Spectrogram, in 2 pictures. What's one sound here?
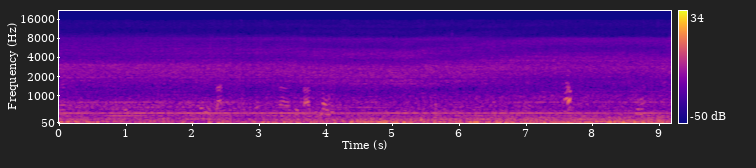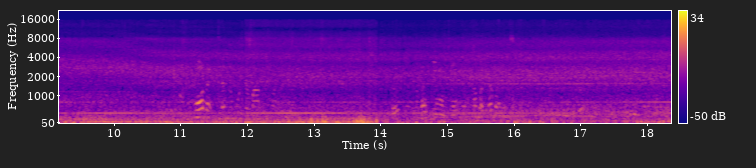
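Wind rumbles into a microphone outdoors.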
